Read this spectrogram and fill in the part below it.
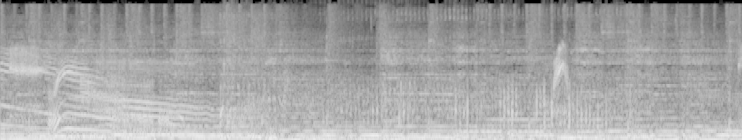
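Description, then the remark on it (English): A cat lets out a drawn-out, rising meow near the start and a shorter, fainter one later, both over a steady, loud mechanical drone that runs throughout. “All cats all the time.”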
